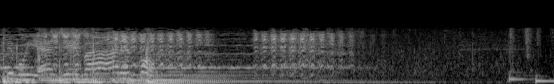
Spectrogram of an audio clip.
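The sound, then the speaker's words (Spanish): Several goats bleat in overlapping, wavering, loud cries, with a second burst of bleating midway before the calls fade and a brief last bleat near the end. “Con las cabras como hacemos, solitas van a quedar, po.”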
